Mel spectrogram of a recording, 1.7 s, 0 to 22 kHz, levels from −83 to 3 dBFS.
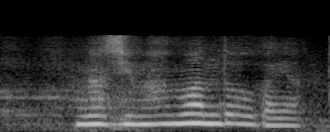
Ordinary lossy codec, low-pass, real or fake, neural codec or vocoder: AAC, 32 kbps; 7.2 kHz; fake; codec, 24 kHz, 0.9 kbps, DualCodec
